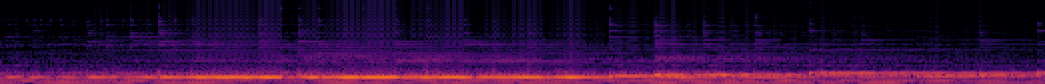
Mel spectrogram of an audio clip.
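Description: Soft ambient background music of long, ringing held notes, with the notes shifting about six seconds in and again near eight seconds.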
